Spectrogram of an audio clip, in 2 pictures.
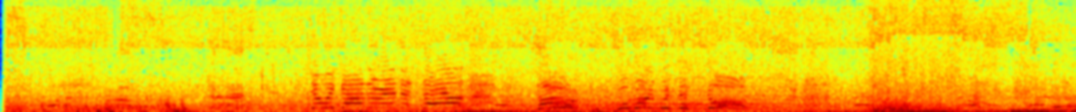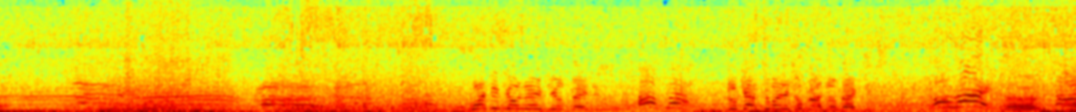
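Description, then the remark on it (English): A storm at sea, with heavy wind roaring and waves pounding against a boat in a constant loud wash, while voices talk and call out over the noise throughout. “it's on the boat first. We go to … dealing with a perfect storm here”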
